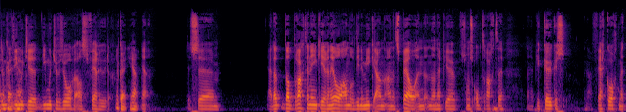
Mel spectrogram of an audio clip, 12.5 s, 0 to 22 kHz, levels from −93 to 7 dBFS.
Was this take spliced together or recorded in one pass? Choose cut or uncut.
uncut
